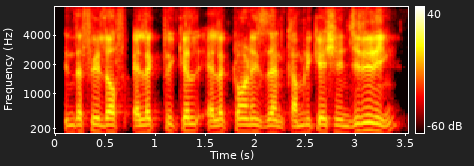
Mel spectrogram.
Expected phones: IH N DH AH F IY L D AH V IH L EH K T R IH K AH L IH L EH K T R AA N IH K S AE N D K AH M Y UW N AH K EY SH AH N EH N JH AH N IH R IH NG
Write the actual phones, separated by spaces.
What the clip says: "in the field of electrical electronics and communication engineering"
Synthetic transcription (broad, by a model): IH N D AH F IY L D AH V IH L EH K T R IH K AH L IH L EH K T R AA N IH K S AE N D K AH M Y UW N AH K EY SH AH N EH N JH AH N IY R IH NG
